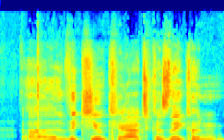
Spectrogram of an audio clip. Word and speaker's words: CueCat: I call the qat now the actual spelling is well it's two ways it's either colon CU c a t or colon cue Colon c a t but I don't know how to pronounce a colon so we'll just call it the qat shall we anyway uh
